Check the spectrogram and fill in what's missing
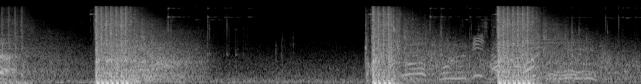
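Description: Gunfire in the Far Cry 4 video game: three loud bursts of shots spaced a couple of seconds apart, each short and sharp, over quieter game ambience.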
